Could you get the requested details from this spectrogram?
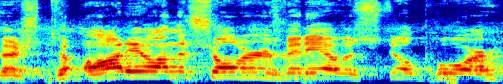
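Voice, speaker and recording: A man speaks loudly over noticeable background noise. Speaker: fitness livestream host. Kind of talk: live stream Q and A chat. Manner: animated.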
